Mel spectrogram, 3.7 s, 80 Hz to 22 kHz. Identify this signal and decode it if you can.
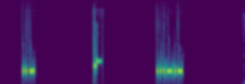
Morse code, heard as a keyed tone, about 46 wpm, 700 Hz. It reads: U <SK>
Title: Single Character (Letter:Number:Punctuation:Prosign) Alt 45wpm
